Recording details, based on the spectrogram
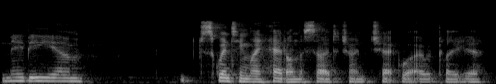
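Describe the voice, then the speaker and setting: A man's voice: mid-range voice, normal speed, creaky, highs cut off. A man commentating a live board game, thinking aloud in a hesitant, musing way.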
